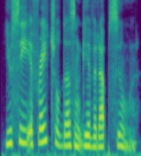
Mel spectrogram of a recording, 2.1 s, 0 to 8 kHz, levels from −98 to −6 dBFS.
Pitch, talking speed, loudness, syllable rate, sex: 225 Hz, 255 wpm, -18 LUFS, 5.1 syllables/s, female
